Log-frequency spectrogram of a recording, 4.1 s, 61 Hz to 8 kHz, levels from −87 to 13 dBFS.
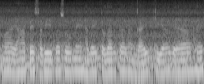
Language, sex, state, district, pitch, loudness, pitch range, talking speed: Hindi, male, Chhattisgarh, Raipur, 125 Hz, -15 LUFS, 120-130 Hz, 190 wpm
